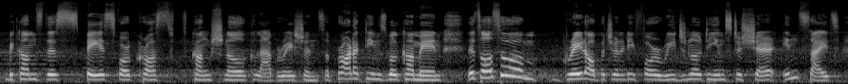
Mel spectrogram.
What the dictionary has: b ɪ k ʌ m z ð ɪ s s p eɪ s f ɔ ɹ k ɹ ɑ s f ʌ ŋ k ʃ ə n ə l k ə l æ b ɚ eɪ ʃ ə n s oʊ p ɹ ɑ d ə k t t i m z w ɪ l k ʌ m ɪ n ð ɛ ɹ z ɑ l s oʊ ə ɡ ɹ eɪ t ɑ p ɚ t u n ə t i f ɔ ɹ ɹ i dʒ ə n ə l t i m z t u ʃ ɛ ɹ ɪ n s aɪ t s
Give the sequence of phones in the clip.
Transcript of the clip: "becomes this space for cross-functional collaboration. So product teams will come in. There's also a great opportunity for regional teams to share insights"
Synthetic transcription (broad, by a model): b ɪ k ʌ m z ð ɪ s s p eɪ s f ɔ ɹ k ɹ ɑ s f ʌ ŋ k ʃ ə n ə l k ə l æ b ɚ eɪ ʃ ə n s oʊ p ɹ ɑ d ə k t t i m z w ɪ l k ʌ m ɪ n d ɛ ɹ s ɑ l s oʊ ə ɡ ɹ eɪ t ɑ p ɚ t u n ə t i f ɔ ɹ ɹ i dʒ ə n ə l t i m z t u ʃ ɛ ɹ ɪ n s aɪ t s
